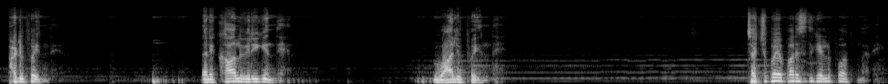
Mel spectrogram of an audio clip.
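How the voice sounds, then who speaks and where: Man preaching, telling a story with feeling, soft music under. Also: mid-range voice. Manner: emotional, builds to impassioned crying-out. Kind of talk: sermon storytelling.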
